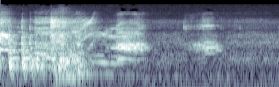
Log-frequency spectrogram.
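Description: A person's voice for under a second, with a sharp click at its start, then a low background with a few faint short sounds.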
